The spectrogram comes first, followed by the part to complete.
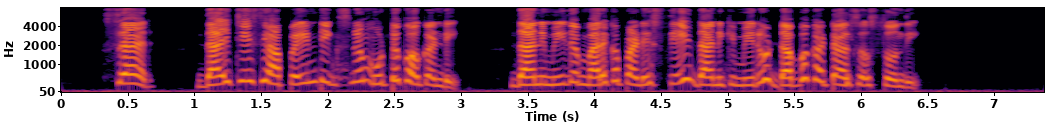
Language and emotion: Telugu, angry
